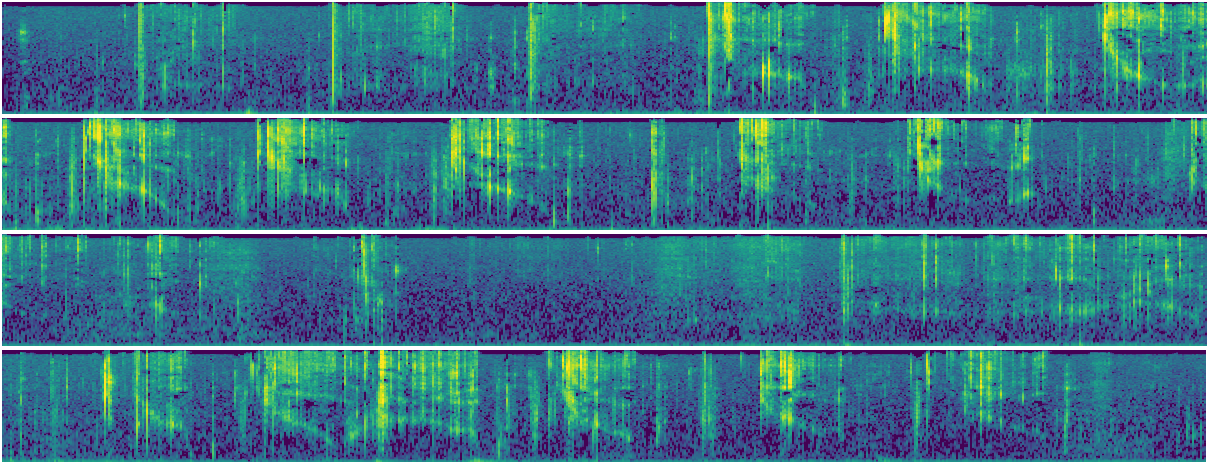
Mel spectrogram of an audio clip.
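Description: Close-miked chewing of a soft bread pastry: wet, sticky mouth clicks and smacks coming at irregular intervals, busiest in the first half and again a few seconds before the end.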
